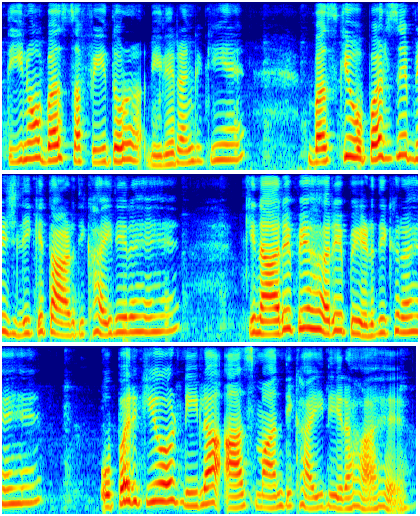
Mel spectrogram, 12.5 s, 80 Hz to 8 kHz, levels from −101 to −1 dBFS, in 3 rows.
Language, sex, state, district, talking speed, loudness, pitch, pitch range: Hindi, female, Goa, North and South Goa, 170 wpm, -20 LUFS, 250 Hz, 215-275 Hz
